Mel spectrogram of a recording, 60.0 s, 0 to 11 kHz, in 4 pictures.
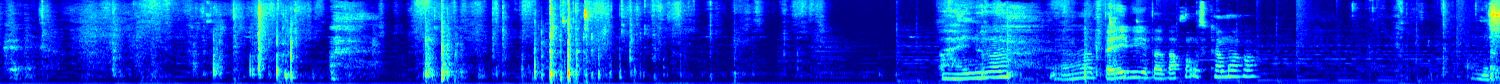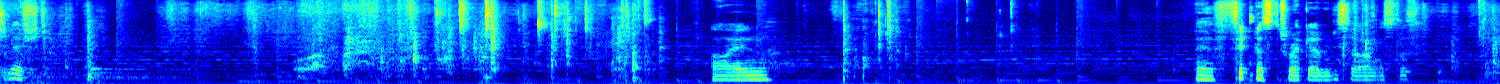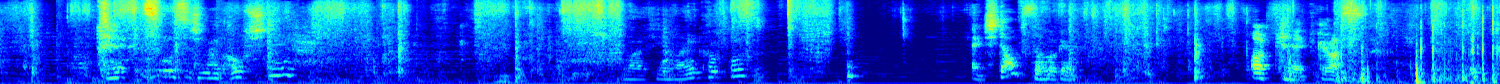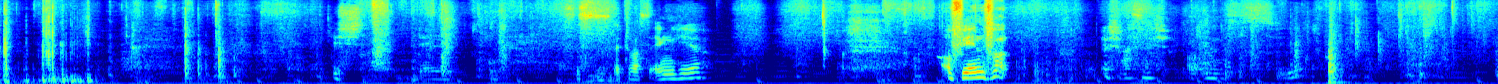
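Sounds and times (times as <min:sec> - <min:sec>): cardboard packaging rustling: 0:29.8 - 0:38.4, 0:40.4 - 0:51.2, 0:53.9 - 0:59.9
cardboard scraping and rustling: 0:29.9 - 0:36.3.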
